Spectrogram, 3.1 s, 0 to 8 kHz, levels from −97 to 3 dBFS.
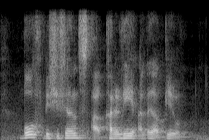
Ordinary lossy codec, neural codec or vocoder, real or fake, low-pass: none; codec, 24 kHz, 3 kbps, HILCodec; fake; 7.2 kHz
